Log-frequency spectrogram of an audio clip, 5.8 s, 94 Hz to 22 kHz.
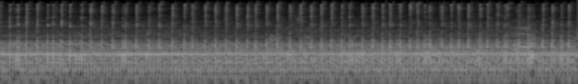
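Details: Circa-1970 barn-find Dolmar 118 Super chainsaw, cold started with choke after a few pulls: fast even two-stroke buzz at steady high speed, no stumbling or misfires; runs well and oils, idle somewhat rough.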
